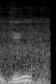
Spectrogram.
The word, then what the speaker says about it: Guy: up to Guy Street or geek however you prefer to pronounce it whether it's English or French English would be guy English would be a guy that should be ghee and the C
